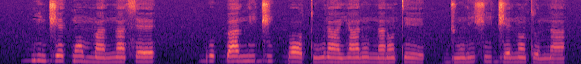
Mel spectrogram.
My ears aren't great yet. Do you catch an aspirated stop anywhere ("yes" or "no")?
no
